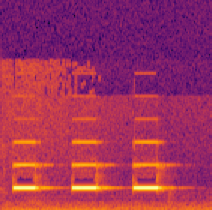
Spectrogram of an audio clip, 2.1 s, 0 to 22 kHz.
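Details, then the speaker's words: Curlin 6000 infusion pump during a home parenteral nutrition (HPN) infusion: three clear, evenly spaced, high-pitched electronic beeps over quiet room noise, signalling infusion complete. "La bomba emite un pitido cuando acaba la infusión."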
